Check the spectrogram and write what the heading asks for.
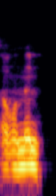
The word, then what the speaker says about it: LMNT: am an affiliate for lmnt or pronounced element um but uh and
